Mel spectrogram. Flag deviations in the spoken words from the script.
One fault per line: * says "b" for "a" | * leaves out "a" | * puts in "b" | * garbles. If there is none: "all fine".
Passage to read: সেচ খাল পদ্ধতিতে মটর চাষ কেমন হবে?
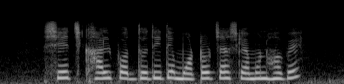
all fine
